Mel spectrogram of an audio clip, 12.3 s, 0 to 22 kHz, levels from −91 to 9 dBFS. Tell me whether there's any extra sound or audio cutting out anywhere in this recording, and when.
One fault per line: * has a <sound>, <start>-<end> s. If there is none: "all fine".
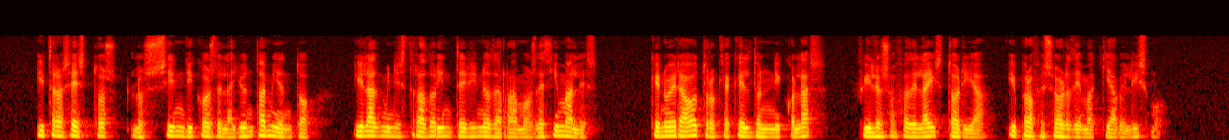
all fine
